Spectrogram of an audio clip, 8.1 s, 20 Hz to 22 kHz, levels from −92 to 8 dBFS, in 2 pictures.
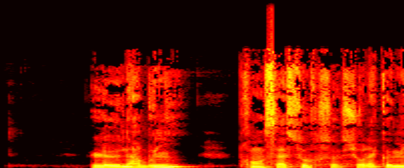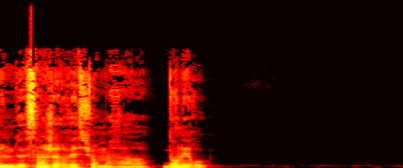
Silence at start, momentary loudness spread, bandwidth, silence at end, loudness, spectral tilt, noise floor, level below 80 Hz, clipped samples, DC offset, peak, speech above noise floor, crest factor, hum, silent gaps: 0.9 s; 13 LU; 16 kHz; 2 s; -15 LUFS; -5 dB/octave; -80 dBFS; -48 dBFS; under 0.1%; under 0.1%; 0 dBFS; 65 dB; 18 dB; none; none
